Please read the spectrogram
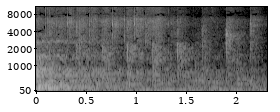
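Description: Scattered hand claps from a small audience, quick and uneven, fading away.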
